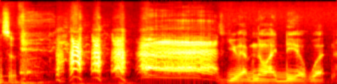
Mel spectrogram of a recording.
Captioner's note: laughing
